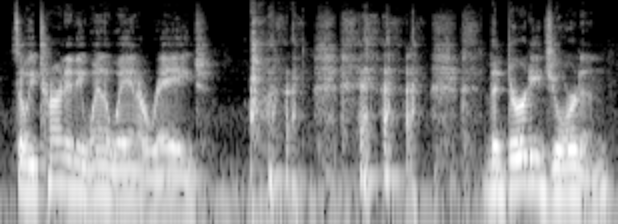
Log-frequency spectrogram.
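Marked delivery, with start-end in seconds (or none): 2.5-4.8 breathy laugh. Real, not acted. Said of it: "laughs at the story".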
